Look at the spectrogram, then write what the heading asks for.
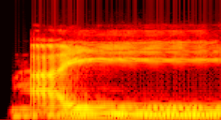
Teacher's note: Nun sukun bertemu dengan huruf ya bacaan idgham bi gunnah ya.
